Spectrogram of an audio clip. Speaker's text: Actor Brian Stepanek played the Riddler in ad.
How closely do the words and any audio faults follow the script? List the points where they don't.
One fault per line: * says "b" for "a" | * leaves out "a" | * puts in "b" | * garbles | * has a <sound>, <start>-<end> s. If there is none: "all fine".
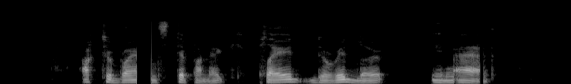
* has a dropout, 1.4-1.5 s
* has a dropout, 4.8-4.8 s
